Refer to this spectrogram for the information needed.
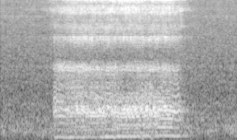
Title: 😴💤💤💤 Snoring while napping 😂😂😂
